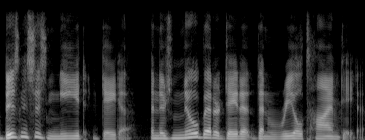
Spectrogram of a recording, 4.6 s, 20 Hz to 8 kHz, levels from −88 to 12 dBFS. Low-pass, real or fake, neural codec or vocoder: 7.2 kHz; fake; codec, 44.1 kHz, 3.4 kbps, Pupu-Codec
